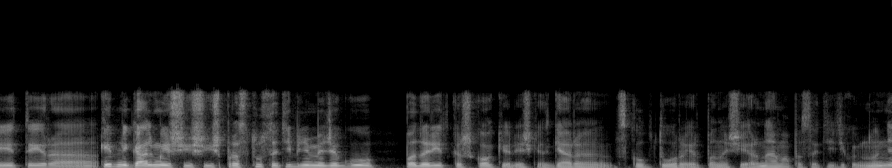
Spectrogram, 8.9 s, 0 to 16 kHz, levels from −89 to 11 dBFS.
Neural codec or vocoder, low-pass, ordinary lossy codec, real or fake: none; 7.2 kHz; Opus, 64 kbps; real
